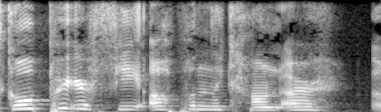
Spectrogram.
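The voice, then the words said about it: Good put-on Irish accent. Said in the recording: “Oh, that was a good Irish accent, actually.”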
